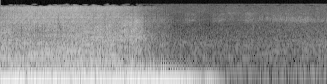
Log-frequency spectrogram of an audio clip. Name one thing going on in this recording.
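A large dinosaur roars loudly and deeply.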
